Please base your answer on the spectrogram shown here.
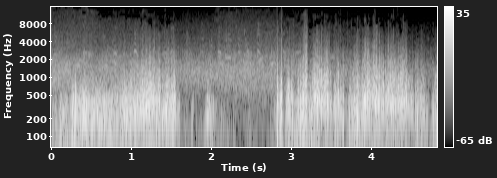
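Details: A very large foraging flock of barnacle geese in Zeeland, Netherlands, on 8 February 2022, yapping continuously in short, high, dog-like barks, with a brief lull in the middle before the chorus resumes.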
